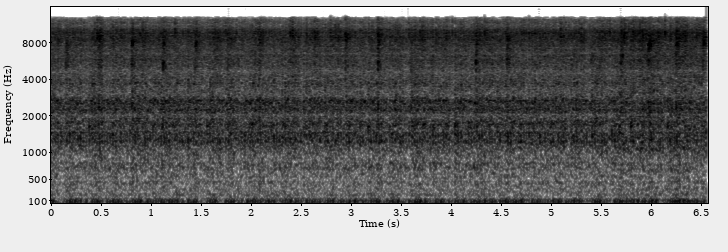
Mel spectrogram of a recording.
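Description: Steady engine drone with faint, light high ticks riding on top; there is a top-end tick of unknown cause.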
